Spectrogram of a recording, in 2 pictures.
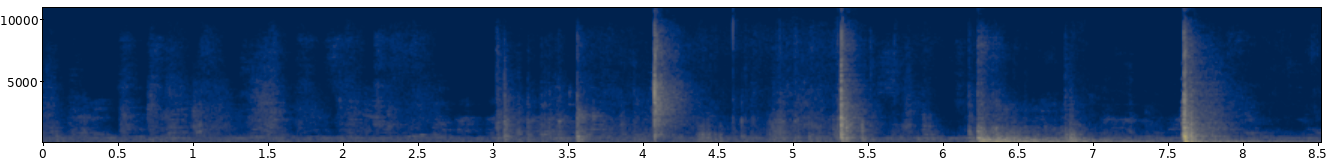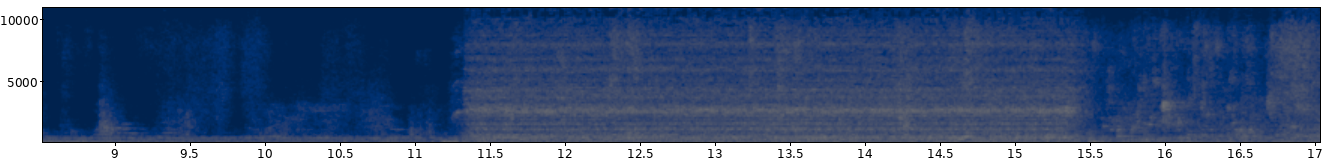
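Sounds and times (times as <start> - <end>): household knocks and clatters: 3.1 - 9.0
heavy thud: 6.2 - 8.7.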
